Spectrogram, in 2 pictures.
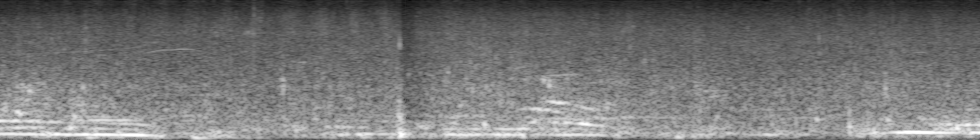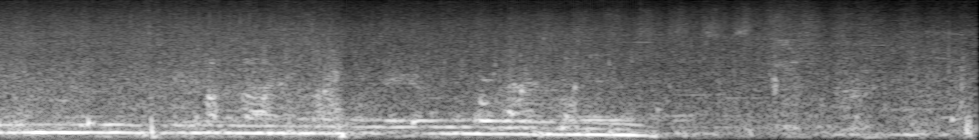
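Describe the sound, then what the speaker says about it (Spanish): Humpback whales vocalize underwater, picked up by a hydrophone lowered into the sea, with long moaning and sweeping tonal calls that rise and fall in overlapping phrases over a steady watery hiss. "Una oportunidad única de escuchar a las ballenas jorobadas."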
